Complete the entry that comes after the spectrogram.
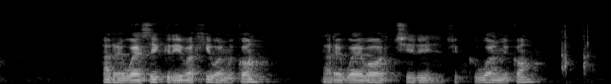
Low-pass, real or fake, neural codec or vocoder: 7.2 kHz; real; none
